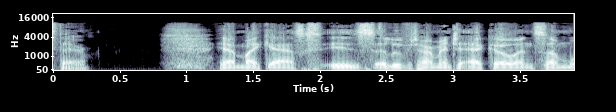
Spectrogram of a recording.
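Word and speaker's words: Ilúvatar: One question that people will sometimes have is where does the stress fall in Iluvatar? And it tends to be the second syllable there, Iluvatar.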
